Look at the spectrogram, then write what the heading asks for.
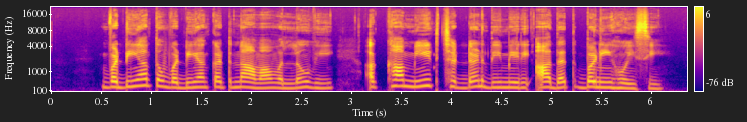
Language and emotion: Punjabi, neutral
